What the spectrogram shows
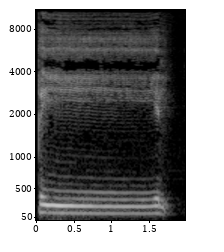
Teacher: We can actually take that ya with sukoon and extend it. قيل. So the ya vowel is still has sukoon, therefore it can be stretched.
